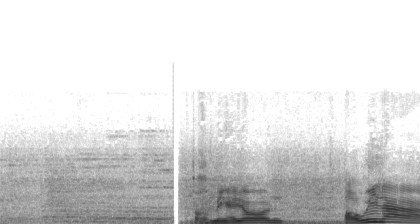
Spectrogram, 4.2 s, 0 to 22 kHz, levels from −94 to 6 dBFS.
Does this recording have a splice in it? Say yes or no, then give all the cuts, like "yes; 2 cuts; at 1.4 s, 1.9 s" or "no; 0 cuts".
yes; 1 cut; at 1.8 s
